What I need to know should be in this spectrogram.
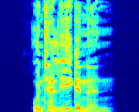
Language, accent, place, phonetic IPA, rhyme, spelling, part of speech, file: German, Germany, Berlin, [ˌʊntɐˈleːɡənən], -eːɡənən, unterlegenen, adjective, De-unterlegenen.ogg
- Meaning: inflection of unterlegen: 1. strong genitive masculine/neuter singular 2. weak/mixed genitive/dative all-gender singular 3. strong/weak/mixed accusative masculine singular 4. strong dative plural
